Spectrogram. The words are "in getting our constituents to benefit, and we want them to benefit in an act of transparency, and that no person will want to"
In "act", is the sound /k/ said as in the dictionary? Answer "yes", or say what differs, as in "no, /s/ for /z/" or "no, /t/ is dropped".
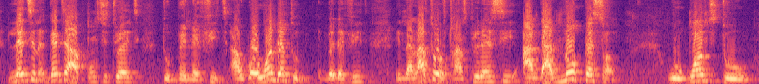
no, /k/ is dropped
